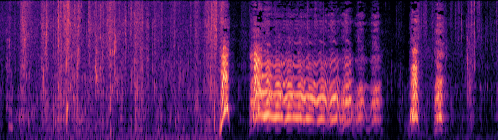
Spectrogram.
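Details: After several seconds of rustling and clicks, a hungry nursing Rottweiler puppy lets out a drawn-out, wobbling whine, followed by two brief sharp yelps.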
